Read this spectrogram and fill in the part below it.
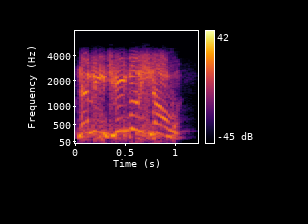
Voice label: voice message load HE, crew tanks czech

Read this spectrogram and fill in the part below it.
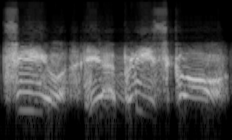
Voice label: near waypoint, speech cze, mood high; War Thunder

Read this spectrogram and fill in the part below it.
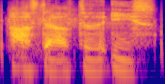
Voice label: uk threat infantry east, battle chatter, English

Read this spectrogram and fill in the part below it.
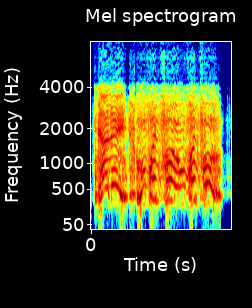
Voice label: attack position mood low, speech fr; War Thunder

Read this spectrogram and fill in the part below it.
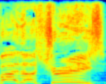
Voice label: landmark near trees, US; localized english; battlechatter

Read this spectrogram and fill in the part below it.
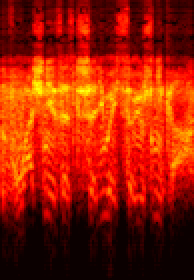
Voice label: pol player killed ally mood low, speech pol; War Thunder

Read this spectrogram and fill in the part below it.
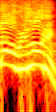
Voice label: inform reloading bell, english, us

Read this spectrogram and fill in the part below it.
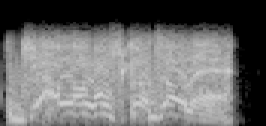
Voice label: voice message weapon damaged, crew tanks polish

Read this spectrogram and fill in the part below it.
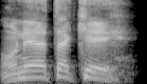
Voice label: Speech Pilots Torpedo Under Attack, FR; World Of Warships

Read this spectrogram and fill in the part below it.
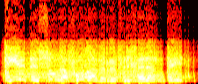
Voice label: damaged water, mood low, speech; War Thunder

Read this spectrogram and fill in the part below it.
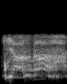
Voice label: jp trick, speech jp

